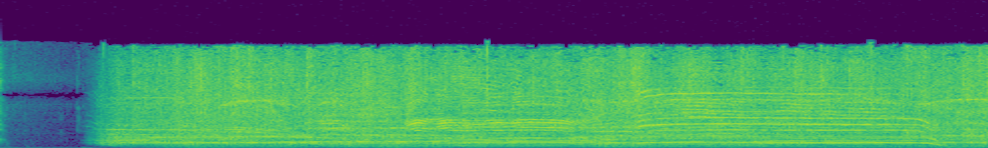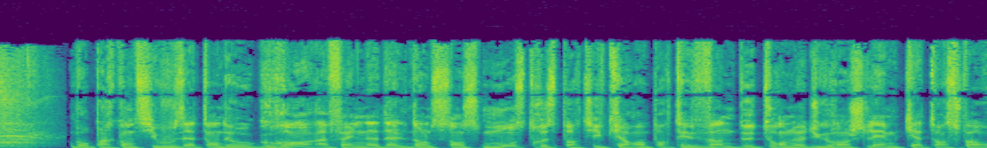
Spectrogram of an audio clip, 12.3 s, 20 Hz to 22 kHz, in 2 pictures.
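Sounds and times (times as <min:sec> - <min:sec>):
large crowd in the streets of Brisbane cheering and shouting: 0:00.6 - 0:06.6
speech: 0:06.7 - 0:12.3.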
